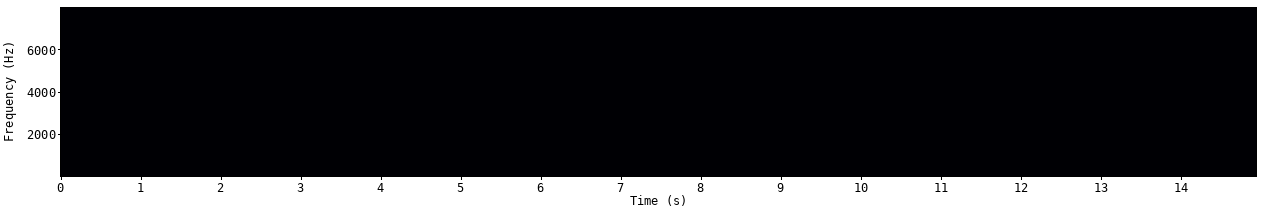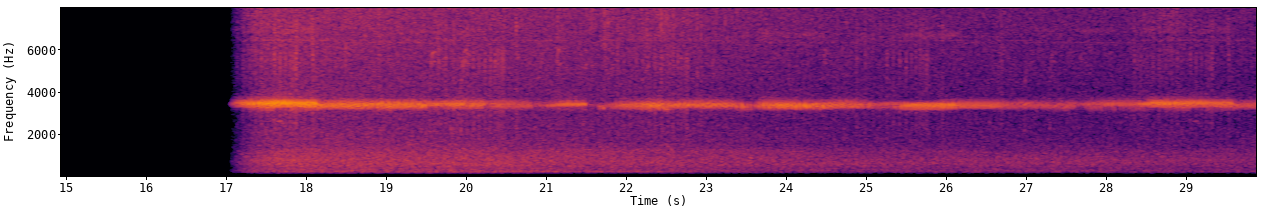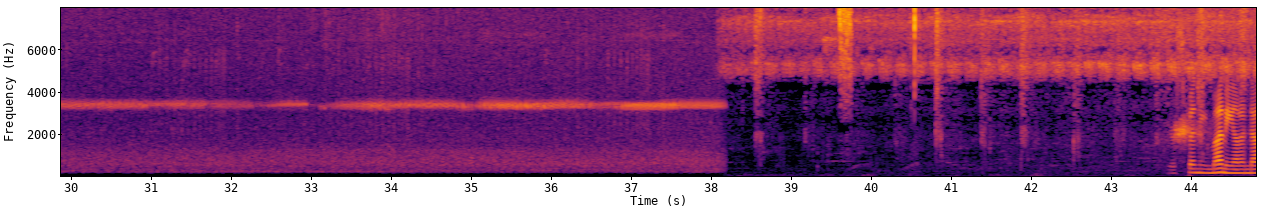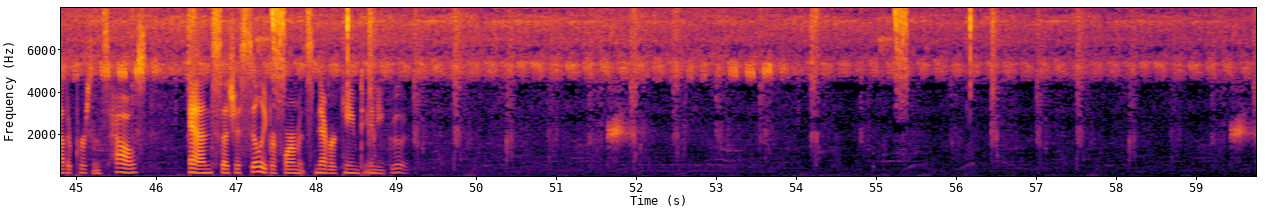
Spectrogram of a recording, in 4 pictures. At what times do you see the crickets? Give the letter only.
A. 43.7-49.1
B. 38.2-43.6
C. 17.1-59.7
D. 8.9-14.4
C.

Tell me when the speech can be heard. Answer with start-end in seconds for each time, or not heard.
43.7-49.1.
